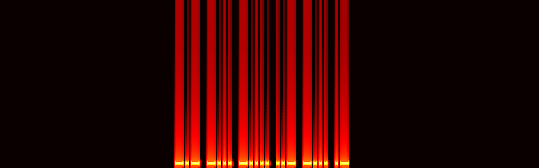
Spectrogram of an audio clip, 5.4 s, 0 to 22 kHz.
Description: Morse code, heard as a keyed tone, about 46 wpm, 700 Hz. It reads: KB6UBA
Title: USA Call Signs - 6 Characters - 45wpm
